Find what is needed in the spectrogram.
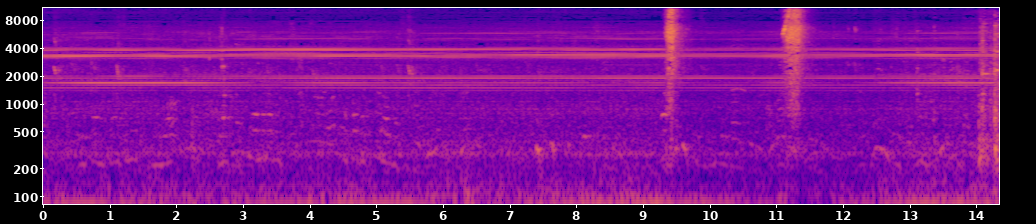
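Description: Electric locomotive standing under the catenary with its electrical equipment and cooling running: a steady hum with a high whine over it. Two short, sharp hisses come about two seconds apart in the second half.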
